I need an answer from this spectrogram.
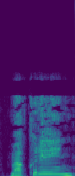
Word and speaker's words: McClean: 所属ポジションは mf ばクリーンとも表記されるがマクレインと発音される 2013 年 8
